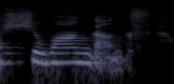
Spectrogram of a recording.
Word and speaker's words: Shawangunks: It was an area in the Shawangunks, or pronounced different ways.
